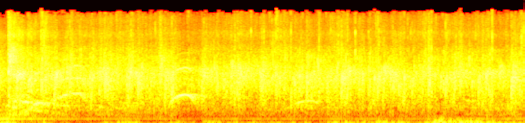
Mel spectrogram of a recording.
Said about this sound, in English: Campus ministry is where it's at. You guys can clap.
